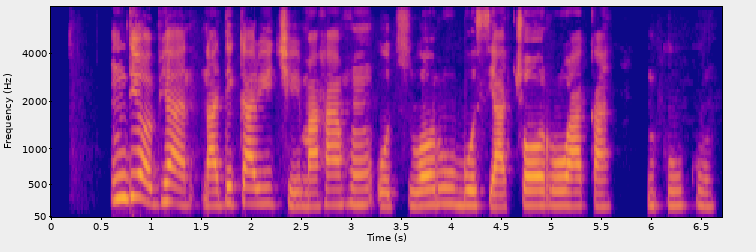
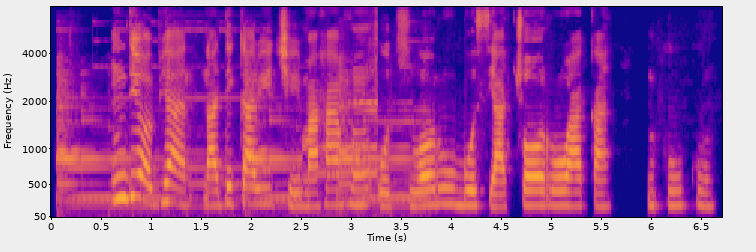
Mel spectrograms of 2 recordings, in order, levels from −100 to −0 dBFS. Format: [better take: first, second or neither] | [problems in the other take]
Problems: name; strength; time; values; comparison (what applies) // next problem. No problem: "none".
first | background sound (Chime); 9 dB below the speech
